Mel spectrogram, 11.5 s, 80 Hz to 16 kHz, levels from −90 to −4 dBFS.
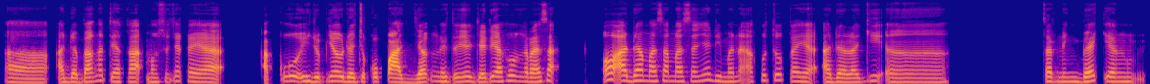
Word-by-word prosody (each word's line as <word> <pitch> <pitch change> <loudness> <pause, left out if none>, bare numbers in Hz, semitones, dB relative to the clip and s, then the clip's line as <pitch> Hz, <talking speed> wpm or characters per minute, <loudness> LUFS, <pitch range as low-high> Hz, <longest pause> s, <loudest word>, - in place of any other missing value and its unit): Eee, 160 -3 -1
ada 170 +2 0
banget 190 +6 +2
ya, 185 - +1
Kak, 185 0 +2
maksudnya 180 +4 -6
kayak 175 -3 +2 0.4
aku - - -4 0.2
hidupnya 205 +1 0
udah 190 -2 +3
cukup 190 0 -4
panjang 170 0 +6
gitu 195 -2 -2
ya 195 +2 0
jadi 180 +2 0
aku 225 - 0
ngerasa, 190 0 +3 0.5
"Oh - - +7
ada 225 0 +6
masa-masanya 210 +1 -2
di 220 - -3
mana 195 0 -3
aku 200 - -12
tuh 250 0 -3
kayak 195 -4 -2
ada 180 0 +1
lagi, 185 +6 -3
eee, 170 -1 -4 1.0
turning 190 -1 -1
back 195 +3 +4
yang 190 -1 -1
190 Hz, 160 wpm, -23 LUFS, 175-205 Hz, 1.0 s, Oh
